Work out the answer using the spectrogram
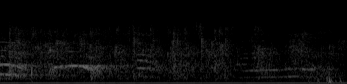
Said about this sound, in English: Somebody give him a hand clap in this.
